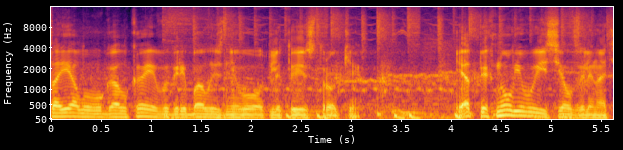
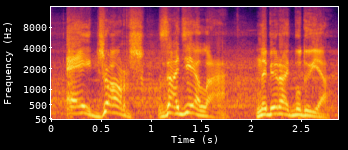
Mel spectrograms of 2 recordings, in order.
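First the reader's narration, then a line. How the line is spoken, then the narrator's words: Yelled. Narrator (Russian): заорал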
